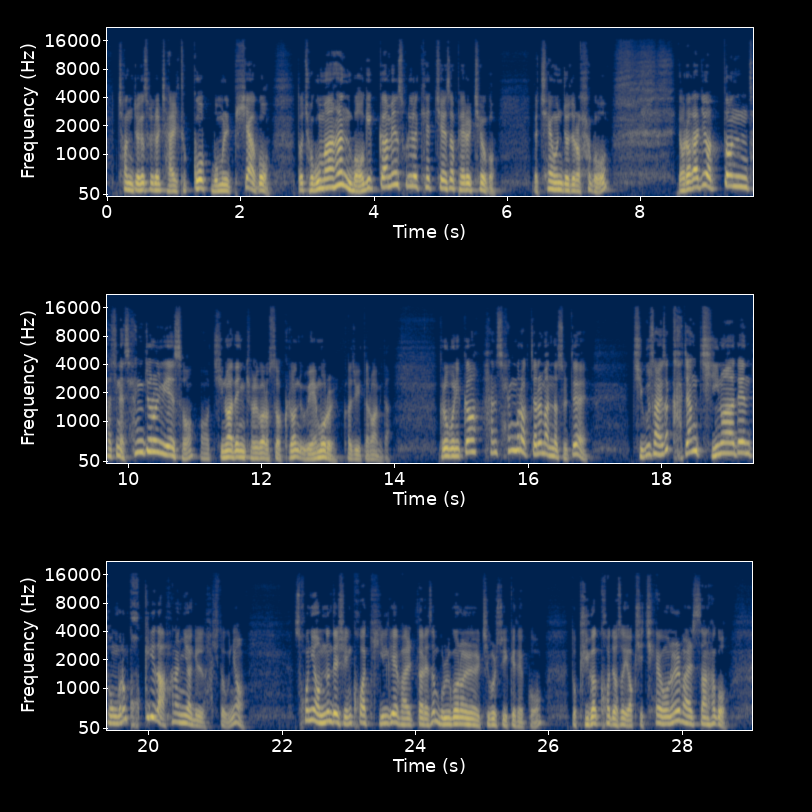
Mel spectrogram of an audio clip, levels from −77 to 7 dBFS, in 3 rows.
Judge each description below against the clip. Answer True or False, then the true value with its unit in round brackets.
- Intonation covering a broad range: True (6.7 semitones)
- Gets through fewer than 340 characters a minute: True (330 characters per minute)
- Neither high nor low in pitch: True (165 Hz)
